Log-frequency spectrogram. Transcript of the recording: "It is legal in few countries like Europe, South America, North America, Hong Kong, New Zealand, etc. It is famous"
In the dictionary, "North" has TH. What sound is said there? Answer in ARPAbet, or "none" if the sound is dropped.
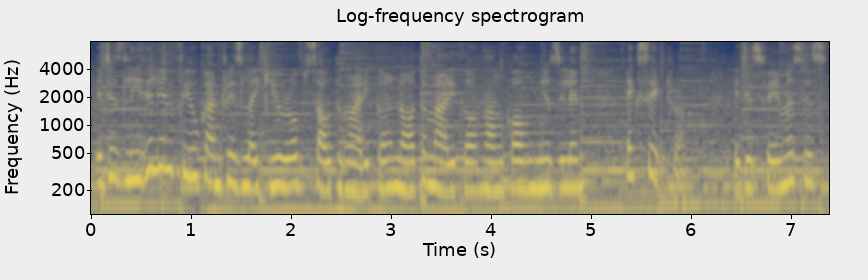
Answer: T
